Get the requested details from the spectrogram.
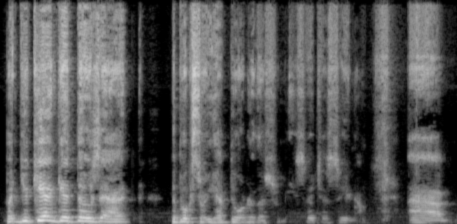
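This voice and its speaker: A man's voice: high-pitched, expressive, fairly quick, gravelly, fairly bright tone. A man co-hosting a live online show, chatting casually and rambling with fillers while wrapping up announcements. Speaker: co-host. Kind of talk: casual live-stream chat.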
